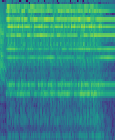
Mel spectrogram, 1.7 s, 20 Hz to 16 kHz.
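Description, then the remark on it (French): A 1960s electromechanical telephone bell rings continuously, a loud metallic jangle with a bright rattling tone sustained throughout the short stretch, no voices present. “Et alors, vous m'avez trouvé une sonnerie de téléphone euh, absolument extraordinaire.”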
